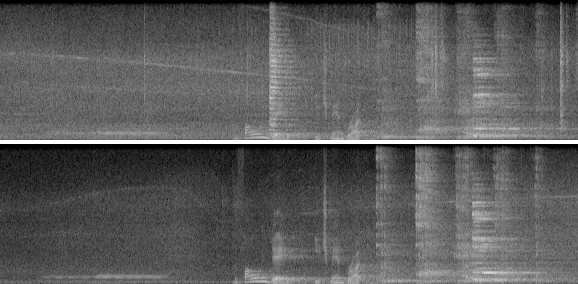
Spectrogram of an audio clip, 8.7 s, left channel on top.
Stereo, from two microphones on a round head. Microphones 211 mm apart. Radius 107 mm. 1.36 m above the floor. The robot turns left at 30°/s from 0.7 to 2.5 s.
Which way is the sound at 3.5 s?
Centre (ahead or behind).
